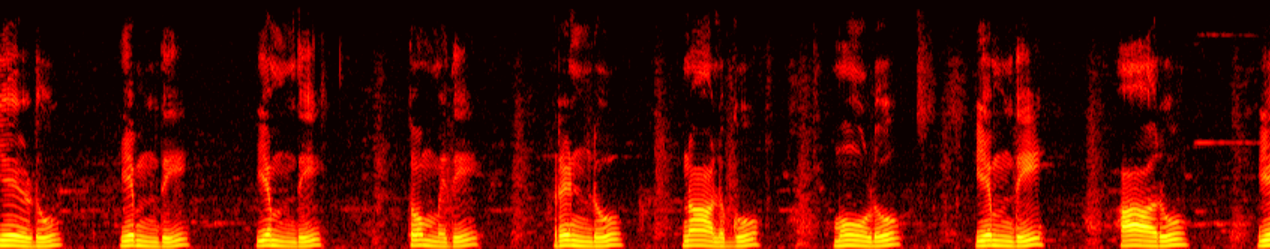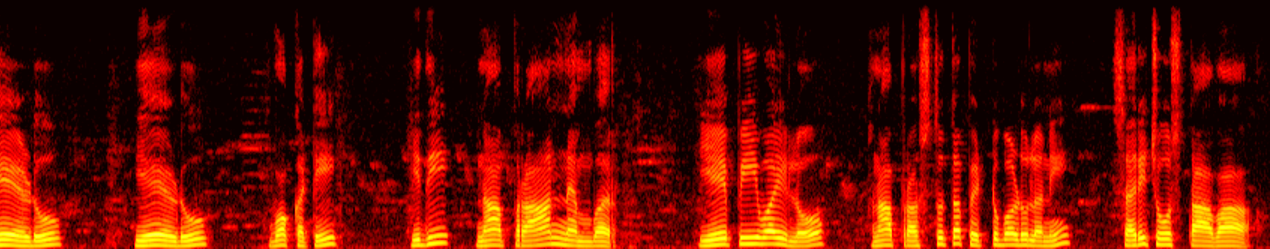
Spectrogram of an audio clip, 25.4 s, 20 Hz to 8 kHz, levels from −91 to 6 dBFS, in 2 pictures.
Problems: none marked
